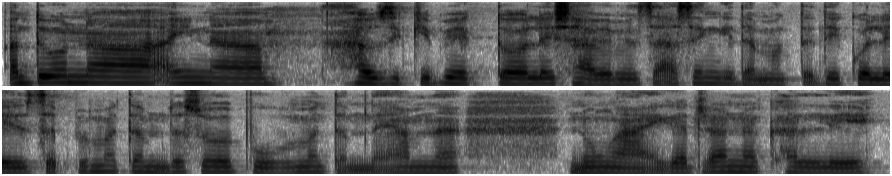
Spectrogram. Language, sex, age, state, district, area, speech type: Manipuri, female, 18-30, Manipur, Tengnoupal, rural, spontaneous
